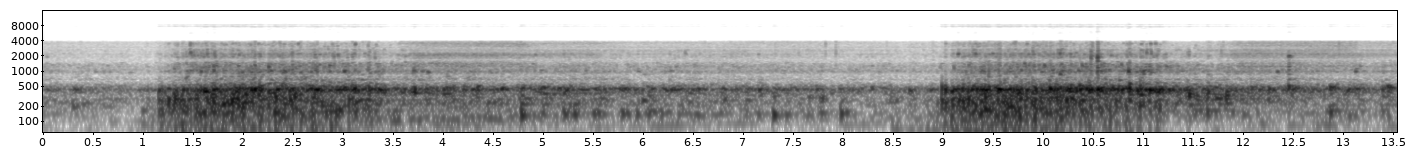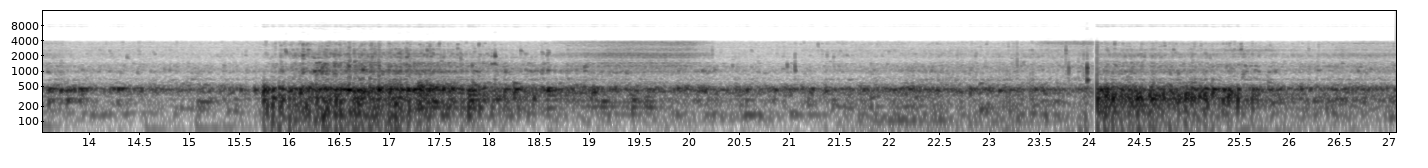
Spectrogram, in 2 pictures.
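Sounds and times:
low underwater hum: 0.0s - 27.0s
regulator bubbles underwater: 0.0s - 27.0s.

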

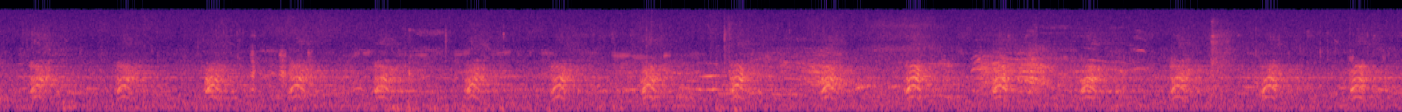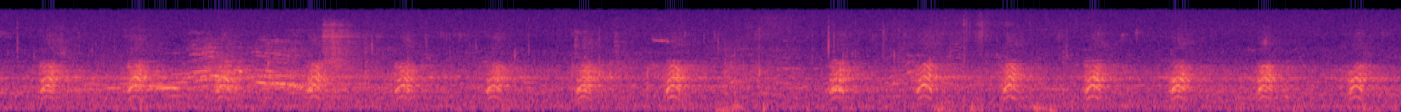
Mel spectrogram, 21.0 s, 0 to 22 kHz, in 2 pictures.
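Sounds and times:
dog barking steadily: 0.2s - 15.9s, 16.7s - 21.0s.

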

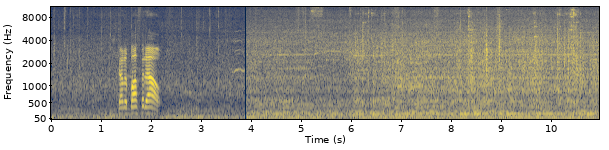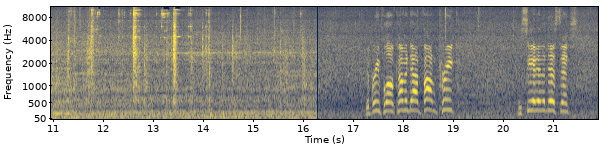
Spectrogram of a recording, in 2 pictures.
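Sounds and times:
truck engine idling: 3.8s - 16.3s.

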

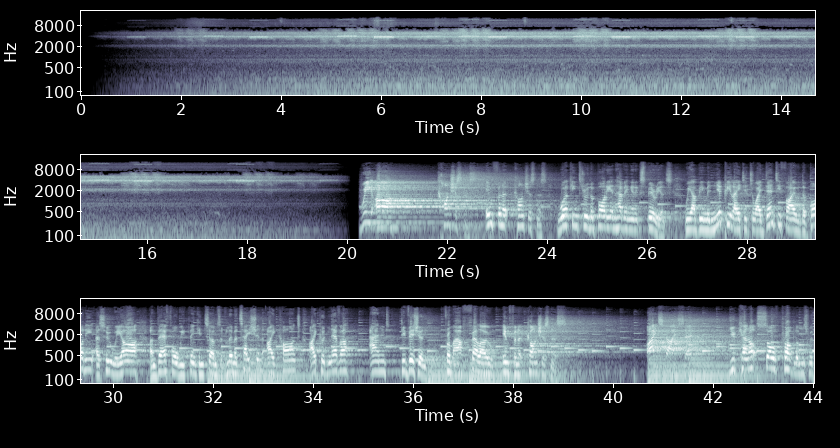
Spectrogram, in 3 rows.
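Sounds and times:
crickets chirping: 0.3s - 20.0s, 39.0s - 40.6s.

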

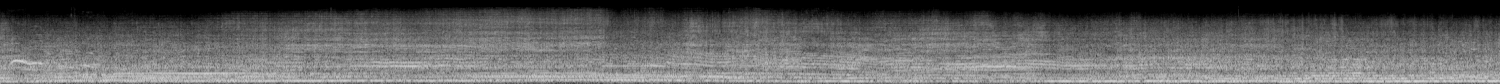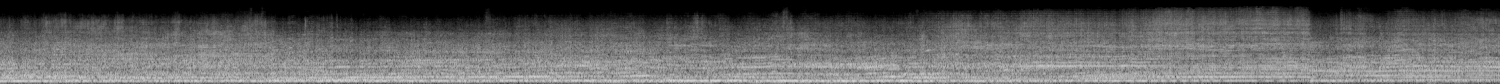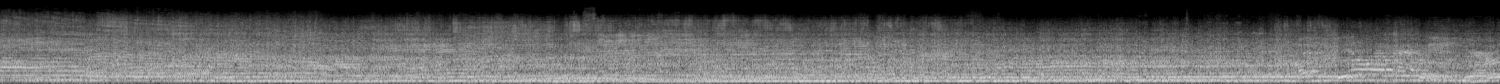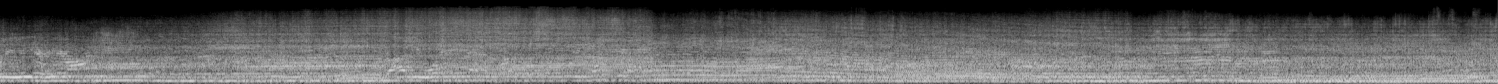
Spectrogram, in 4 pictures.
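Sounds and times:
race car engines: 0.0s - 59.9s.

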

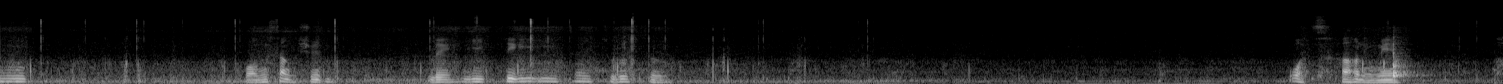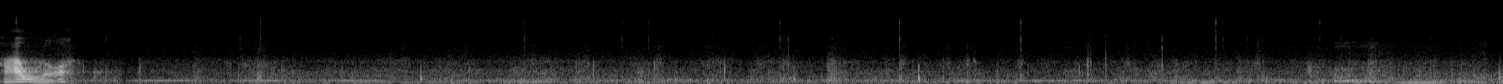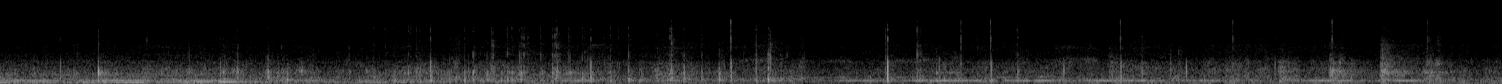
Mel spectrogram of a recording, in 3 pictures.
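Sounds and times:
footsteps climbing stairs: 0.0s - 9.8s, 13.1s - 45.0s.

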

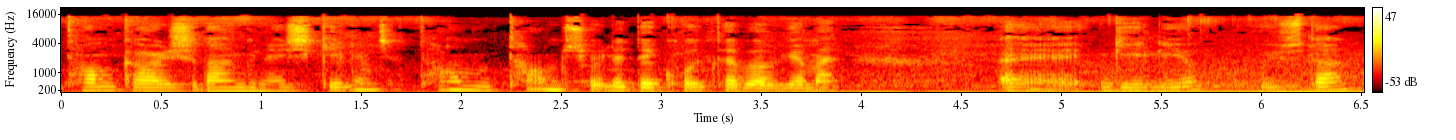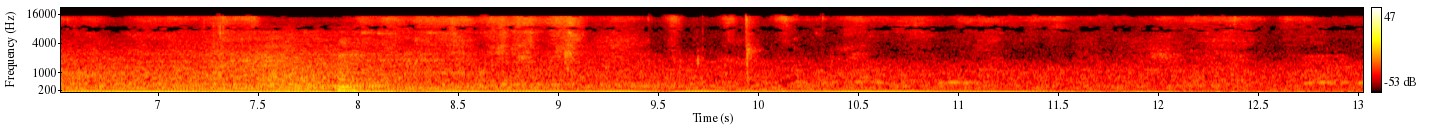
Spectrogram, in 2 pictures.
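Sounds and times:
vehicle engine rumble: 0.0s - 13.0s.

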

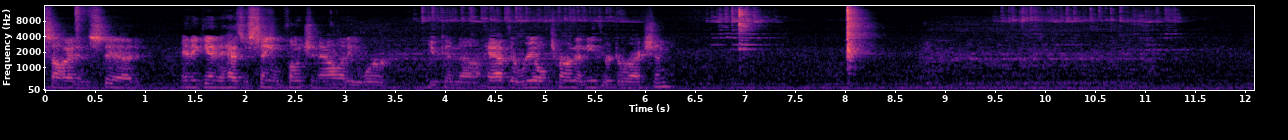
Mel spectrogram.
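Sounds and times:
steady low hum: 0.0s - 12.0s
sharp click: 8.0s - 8.3s.

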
